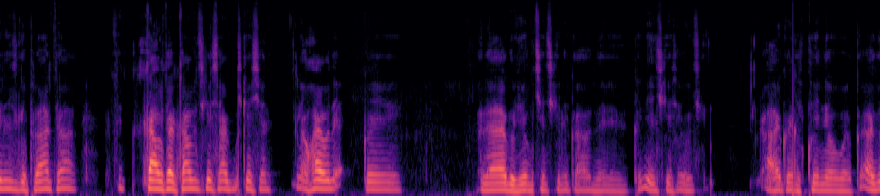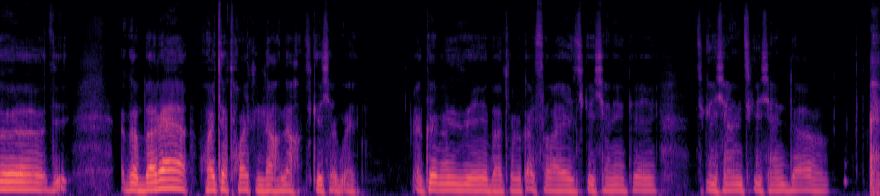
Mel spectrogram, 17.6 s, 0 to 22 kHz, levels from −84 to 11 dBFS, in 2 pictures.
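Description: The software likely fell behind the audio hardware, a dropped buffer (overrun), so samples were overwritten and the speech jumps ahead at 2.39 s (about 150 ms lost), 7.94 s, 10.71 s and 15.53 s (after "sghai chkan sani ke"), the last three losing about 40 ms each.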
